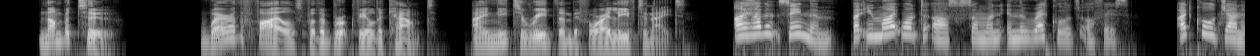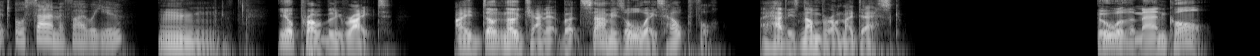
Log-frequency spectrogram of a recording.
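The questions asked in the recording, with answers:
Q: Who will the man call?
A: Sam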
